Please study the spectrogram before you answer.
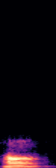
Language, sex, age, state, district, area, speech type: Odia, male, 45-60, Odisha, Nuapada, urban, conversation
